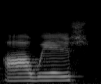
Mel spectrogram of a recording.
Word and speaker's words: Earwig: anna grandma or mrs ah wish it looks like earwig it bothers me so much that that's pronounced always just not even funny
